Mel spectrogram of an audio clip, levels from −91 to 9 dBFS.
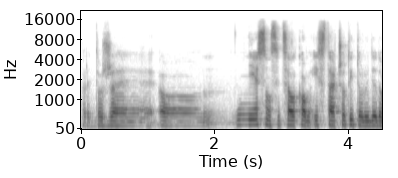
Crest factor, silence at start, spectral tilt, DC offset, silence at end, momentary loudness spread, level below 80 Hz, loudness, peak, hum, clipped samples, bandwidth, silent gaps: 18 dB; 0 s; -4.5 dB/octave; under 0.1%; 0 s; 16 LU; -76 dBFS; -29 LUFS; -10 dBFS; none; under 0.1%; 15.5 kHz; none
